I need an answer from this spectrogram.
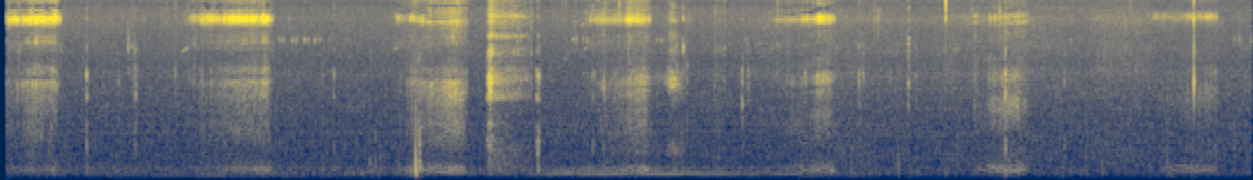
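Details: Kitten snoring because its nose is blocked by a cold: soft, irregular nasal snores and wheezy breaths at uneven intervals, with a few sharper clicks and snuffles.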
